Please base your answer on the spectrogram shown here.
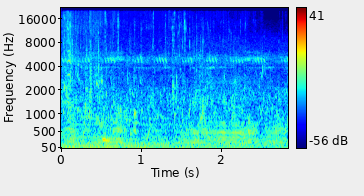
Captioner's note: water splashing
